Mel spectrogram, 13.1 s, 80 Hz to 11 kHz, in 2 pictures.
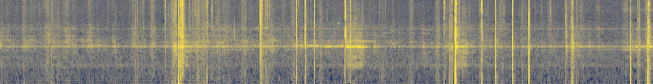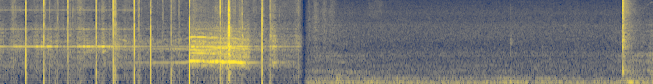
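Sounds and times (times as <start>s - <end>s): faint steady high tone: 2.1s - 9.6s.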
